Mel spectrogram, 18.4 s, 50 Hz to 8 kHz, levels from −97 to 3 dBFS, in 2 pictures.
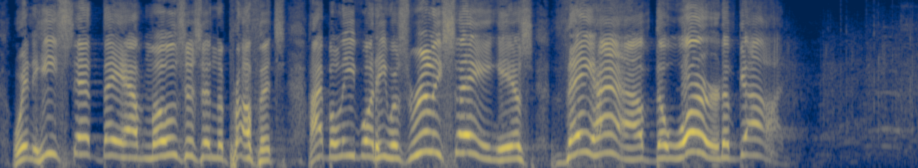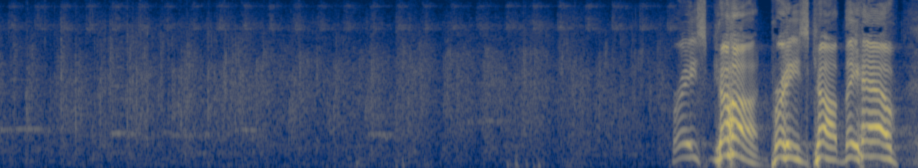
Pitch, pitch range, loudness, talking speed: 250 Hz, 225-285 Hz, -21 LUFS, 95 wpm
